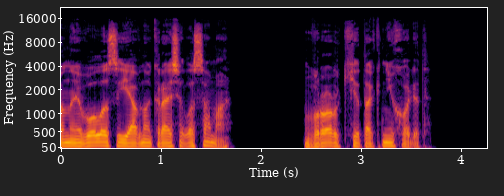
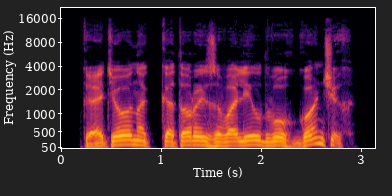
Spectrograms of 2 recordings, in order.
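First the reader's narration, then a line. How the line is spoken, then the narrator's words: Muffled booming voice. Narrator (Russian): прогудел голос из-под шлема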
